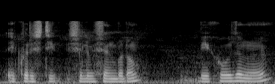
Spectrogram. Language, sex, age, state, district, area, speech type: Bodo, male, 18-30, Assam, Udalguri, urban, spontaneous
